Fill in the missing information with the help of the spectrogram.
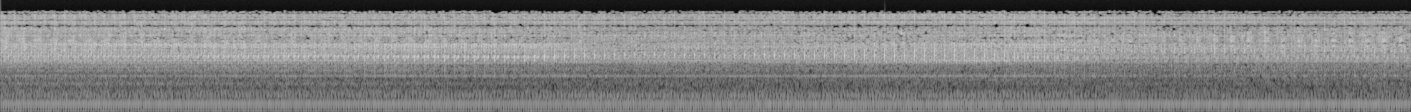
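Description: Diesel engine of a Temsa Safari HD coach idling steadily, heard close up at its open rear engine compartment; the level swells a little twice before settling.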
